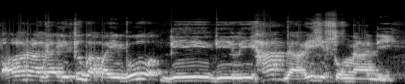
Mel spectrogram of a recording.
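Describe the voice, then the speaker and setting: A man's voice: fairly high pitch, lively intonation, normal speed, echoey room, a little hiss or hum, poor audio. A man hosting a live-stream health talk, lecturing his viewers directly and repeating key words for emphasis.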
